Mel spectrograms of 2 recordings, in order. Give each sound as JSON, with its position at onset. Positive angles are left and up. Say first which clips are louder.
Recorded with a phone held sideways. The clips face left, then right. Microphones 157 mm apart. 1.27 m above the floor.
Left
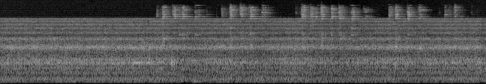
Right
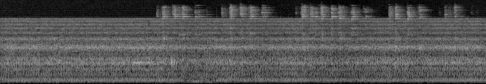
{"t": 1.6, "sound": "keys jangling", "louder": "even", "side_deg": 20, "distance_m": 2.5}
